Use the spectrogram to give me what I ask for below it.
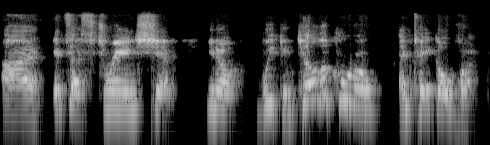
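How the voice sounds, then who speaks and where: A woman's voice: a little high, unhurried, a little mellow, natural voice, poor audio. A woman playing a sly male convict underling with a wheedling, whiny manner.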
